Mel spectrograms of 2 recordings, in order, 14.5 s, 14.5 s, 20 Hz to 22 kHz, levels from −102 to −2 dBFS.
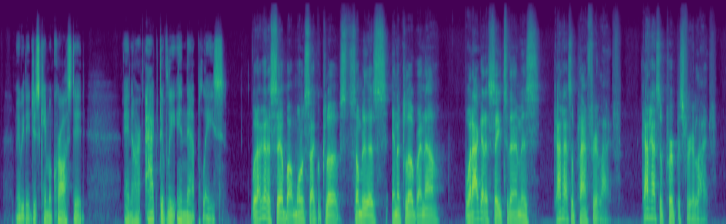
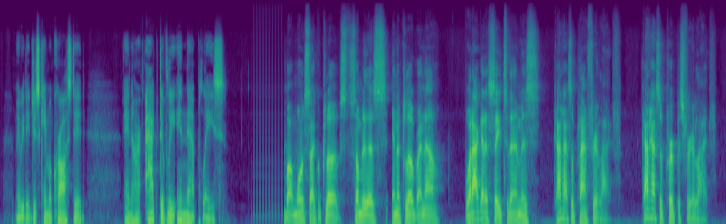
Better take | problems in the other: first | audio freezing; at 5 s for 0.5 s

